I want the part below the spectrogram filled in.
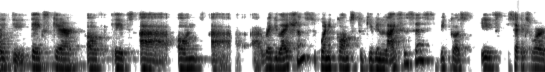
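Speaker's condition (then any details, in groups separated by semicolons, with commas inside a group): No condition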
